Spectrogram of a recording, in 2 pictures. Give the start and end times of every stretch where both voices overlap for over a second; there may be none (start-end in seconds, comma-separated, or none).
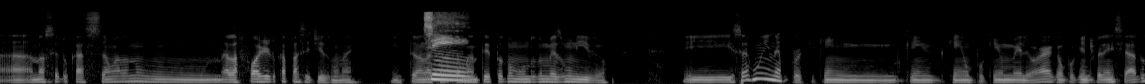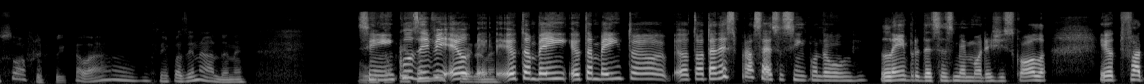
15.0-16.4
